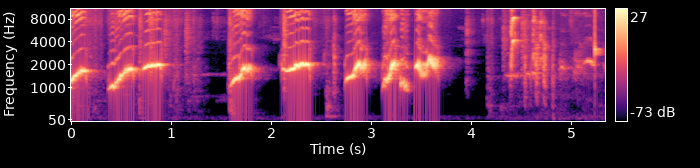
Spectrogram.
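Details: White-rumped shama in newly grown plumage giving loud upslurred whistles in groups, repeated with short gaps, then softer scattered notes, in the batuk koral and muntah beling song style.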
